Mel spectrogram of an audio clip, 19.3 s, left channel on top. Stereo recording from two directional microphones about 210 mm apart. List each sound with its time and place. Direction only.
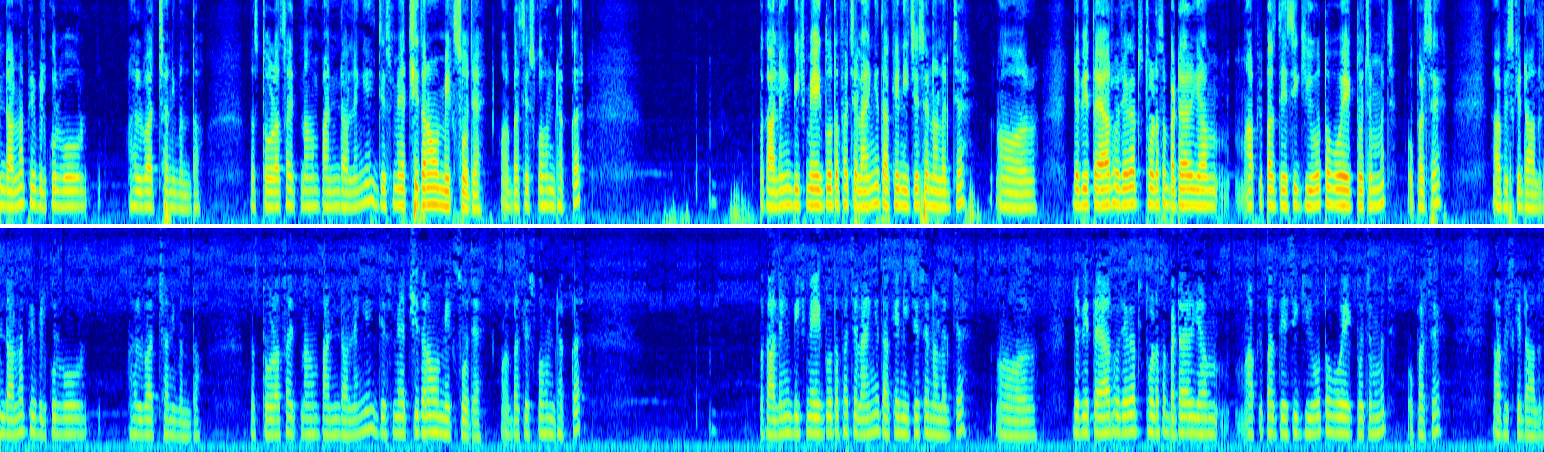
0.0 s speech: 30° left (ahead or behind)
9.5 s speech: 35° left (ahead or behind)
